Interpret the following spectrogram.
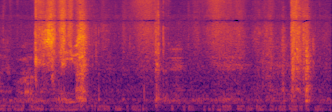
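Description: Hands scraping and rustling loose compost in a plastic tub, in a few short bursts.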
